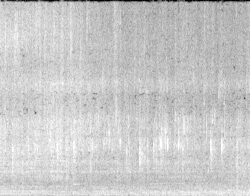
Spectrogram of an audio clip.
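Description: Chopped garlic frying in hot mustard oil in a pan, giving a steady, dense sizzle and crackle close up that runs through without a break, with no voices.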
